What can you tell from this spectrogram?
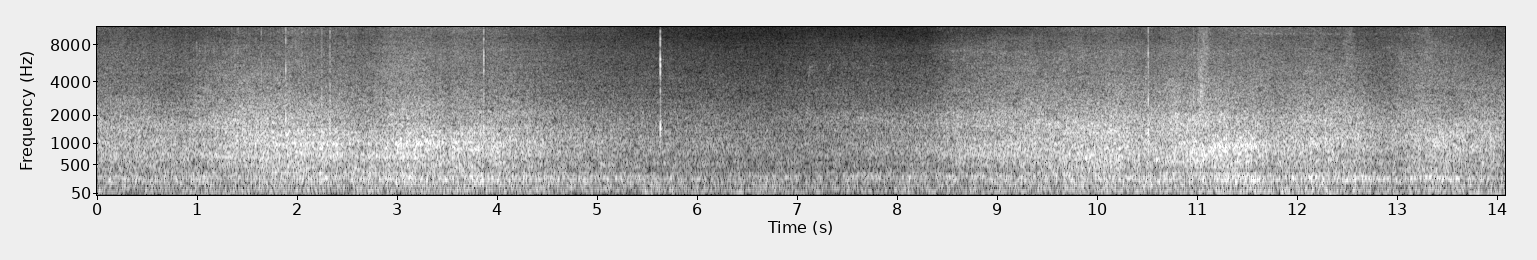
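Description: Road traffic passing on a nearby street, swelling up and fading away twice as vehicles go by, with one sharp click about halfway through.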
